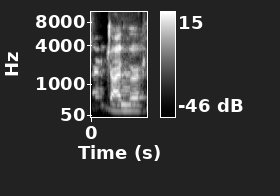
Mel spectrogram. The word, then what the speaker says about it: Mandragora: How do you say it? It's Mandragora. Mandragora.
